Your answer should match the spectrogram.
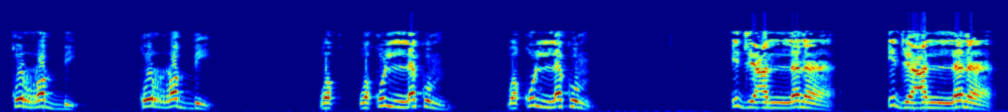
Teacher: وتدغم اللام إذا أتى بعدها حرف اللام والراء، وتظهر مع باقي الحروف · Term: الإدغام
